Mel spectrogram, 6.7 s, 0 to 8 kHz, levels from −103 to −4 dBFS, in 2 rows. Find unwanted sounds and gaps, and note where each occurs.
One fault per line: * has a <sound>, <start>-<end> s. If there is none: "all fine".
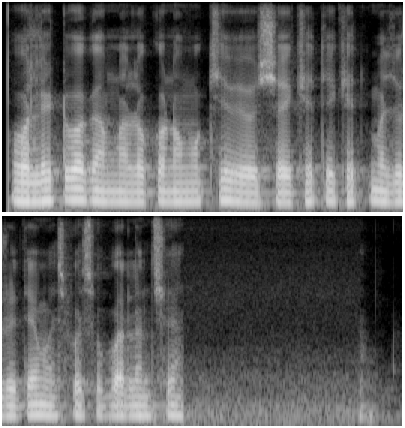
all fine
